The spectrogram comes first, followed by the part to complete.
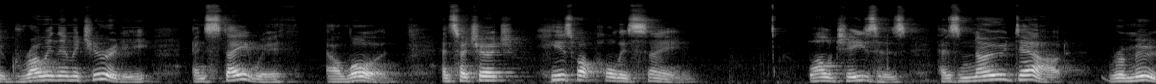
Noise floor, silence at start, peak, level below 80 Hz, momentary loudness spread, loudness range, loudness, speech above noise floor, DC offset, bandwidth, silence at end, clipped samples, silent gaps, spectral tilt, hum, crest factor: -58 dBFS; 0 s; -2 dBFS; -64 dBFS; 16 LU; 4 LU; -19 LUFS; 40 dB; under 0.1%; 17.5 kHz; 0 s; under 0.1%; none; -4 dB/octave; none; 16 dB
